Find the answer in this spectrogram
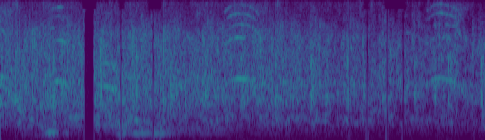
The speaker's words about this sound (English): Clap for the Lord before we go.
